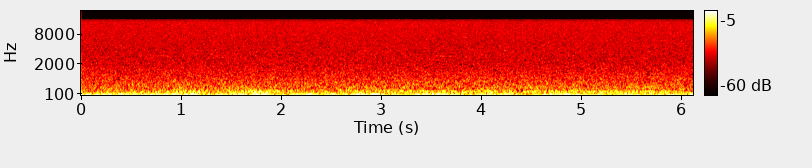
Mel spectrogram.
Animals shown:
forest ambience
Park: Acadia National Park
